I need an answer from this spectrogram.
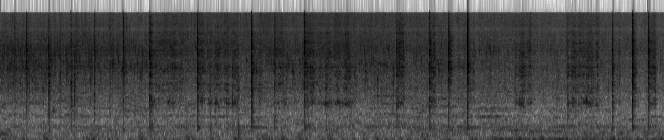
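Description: Sliced onions and minced garlic sizzling in hot oil in a large metal wok, with a metal spatula clicking and scraping against the pan about once or twice a second as they are stirred.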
